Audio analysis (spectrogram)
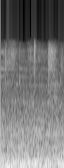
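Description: Another car overtakes on the inside while driving on a road, heard as a steady, loud engine and tyre rumble with a brief rise as it goes past.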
